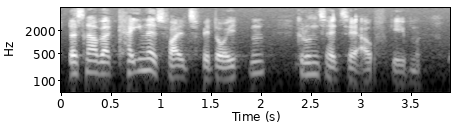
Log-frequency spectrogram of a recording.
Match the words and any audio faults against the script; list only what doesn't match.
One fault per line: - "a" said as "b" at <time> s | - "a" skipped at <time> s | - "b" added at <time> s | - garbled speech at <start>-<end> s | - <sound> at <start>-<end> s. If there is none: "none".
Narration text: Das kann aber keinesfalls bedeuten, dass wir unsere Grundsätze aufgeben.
- "kann" skipped at 0.2 s
- "dass wir unsere" skipped at 2.0 s
- dropout at 3.1-3.1 s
